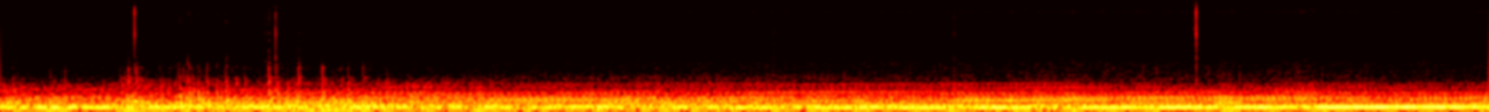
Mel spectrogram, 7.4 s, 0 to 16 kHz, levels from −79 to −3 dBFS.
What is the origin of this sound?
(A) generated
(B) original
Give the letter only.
B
